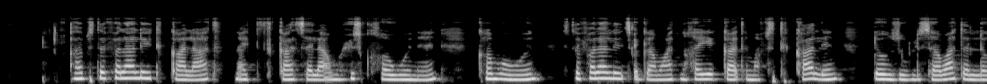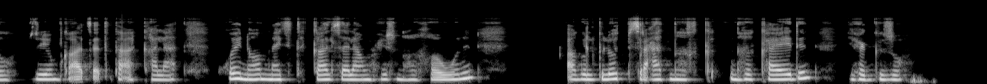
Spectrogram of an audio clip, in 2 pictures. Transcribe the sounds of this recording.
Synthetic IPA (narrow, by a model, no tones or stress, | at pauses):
ʔaβzɨt̪ʰɐfɐlalɐjut̪ʰɨ̥kʰːalat̪najt̪ʰɨ̥t̪ʰɨ̥kʰːalsɐlamuħuskʰɨ̥xɐwːɨnɨnkʰɐmɨwʊn | z̥ɨt̪ʰɐfɐlalɐjut͡sʼɨɡɐmat̪nɨxɐjːɛɡat̪ʼɨmaβtʰɨ̥t̪ʰɨ̥kʰːalɨn | d̪̥oβzɨβlusɐβat̪ɐlːɐwuɨzijo̞mkʰa̰ʔa̰t͡sʼɐ̰t̪ʼɨt̪ʰa̰ʔːkʰːalat̪̚kʰo̞jno̞mnajt̪ʰɨ̥t̪ʰɨ̥kʰːalsɐlamħusnɨxɨxɐwːʊnɨn | ʔaɡɐlɡɨlo̞t̪̚bɨ̥sɨɾʕat̪nɨxɨkʰːajɛd̪ɨnjɪħɨɡːɨzu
